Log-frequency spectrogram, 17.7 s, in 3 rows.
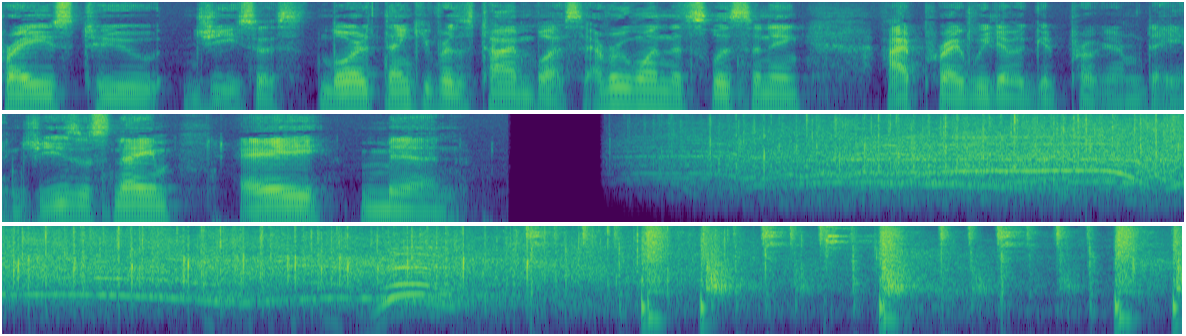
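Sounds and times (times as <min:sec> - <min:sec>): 
speech: 0:00.0 - 0:08.3
audience clapping hands: 0:08.9 - 0:16.5, 0:17.4 - 0:17.7.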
